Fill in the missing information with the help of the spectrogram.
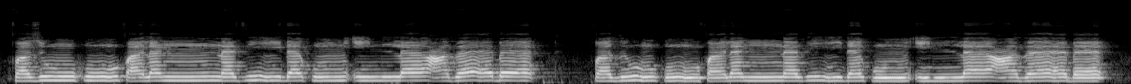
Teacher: Ici, il y a 2 N qui se rencontrent. Donc ici, il faut faire une nasalisation au niveau de la lettre N parce qu'elle porte shadda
